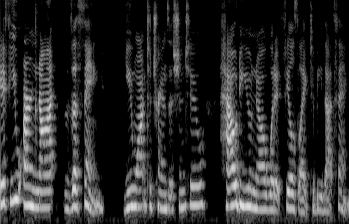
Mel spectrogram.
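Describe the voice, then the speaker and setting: At a fairly slow pace, a woman with an American accent speaks at a fairly high pitch with ordinary pitch variation in a normal speaking voice. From New Jersey. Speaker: counselor. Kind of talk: interview.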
